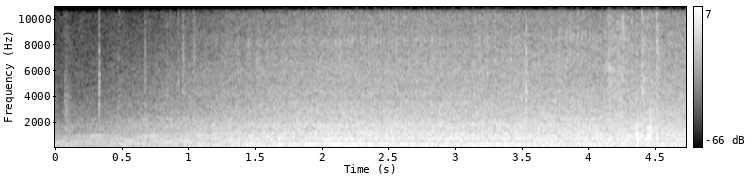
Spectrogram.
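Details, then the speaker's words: 1983–84 Lasko box fan on high, likely with many hours on a motor repaired with adhesive: a steady, pronounced motor hum resonating through the single-piece motor mount and frame, with an even air whoosh and no scraping; it runs normally. "you can really hear that hum on the ones with the single piece motor mount it just resonates through the entire frame"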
